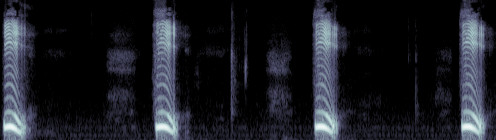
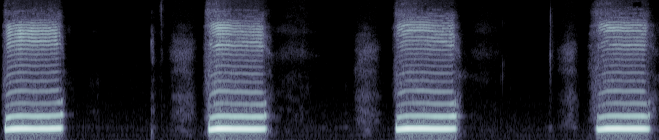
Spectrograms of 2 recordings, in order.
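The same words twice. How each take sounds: First: Short "Yi" starting high and dropping sharply; firm falling "Yi"; fourth tone. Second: "Yi" held high and level; long, flat, high "Yi"; first tone. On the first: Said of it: "let's try again". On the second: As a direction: hold "Yi" on one high, steady note. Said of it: "now let's try with another sound". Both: Shown as a demonstration.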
